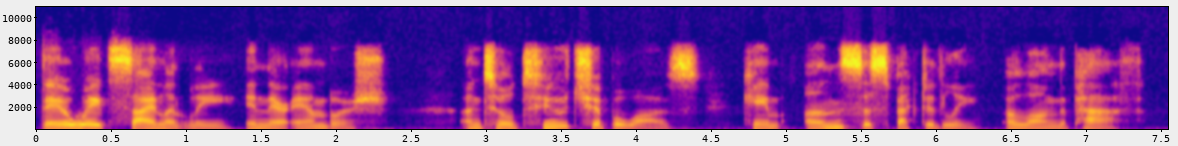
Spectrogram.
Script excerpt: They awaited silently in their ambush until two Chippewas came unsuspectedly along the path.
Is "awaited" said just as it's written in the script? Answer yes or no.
no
